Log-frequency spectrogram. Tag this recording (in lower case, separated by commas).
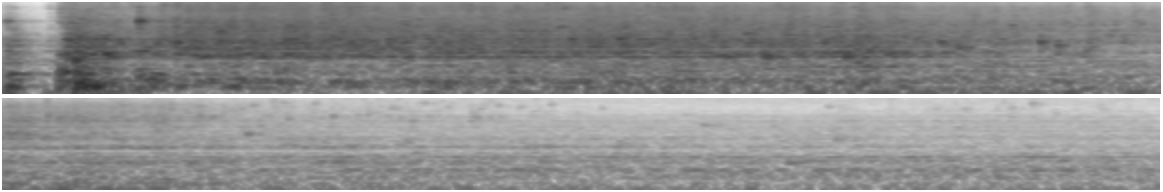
domestic sounds, toilet flush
